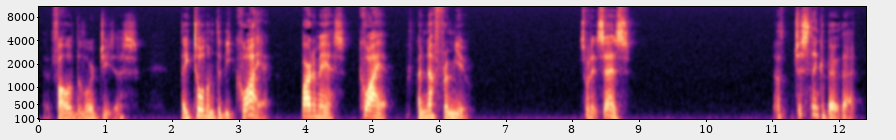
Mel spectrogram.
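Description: A man preaching a sermon, swinging from hushed, slow lines to loud, rousing ones and asking the listeners rhetorical questions. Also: medium pitch, vocal fry, husky.

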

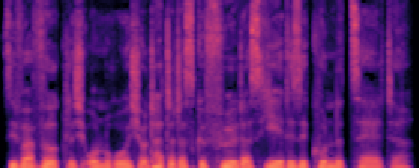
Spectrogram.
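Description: A woman narrates a story in a measured, even voice. Her tone is low and mellow, and the sound is close and dry. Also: dry recording. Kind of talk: audiobook narration.

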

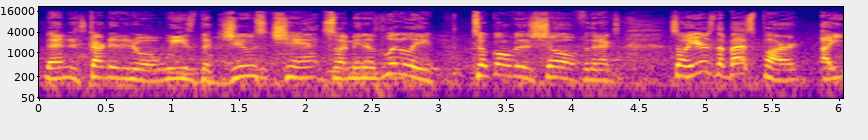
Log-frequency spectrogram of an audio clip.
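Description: A man's voice: sits high, quick pace, a crowd in the background. A man hosting a casual podcast chat, telling rambling jokey stories. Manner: joking, rambling storyteller. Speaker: podcast host. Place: busy convention floor. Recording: noisy convention background.

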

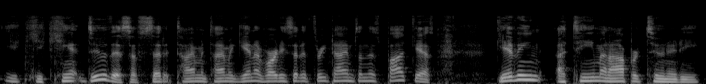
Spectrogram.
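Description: A man hosting a podcast, giving a casual sports recap in a halting, conversational way. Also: medium pitch, a little mellow, dry recording. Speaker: podcast host.

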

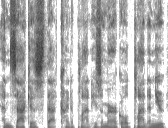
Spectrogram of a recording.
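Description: A man with a fairly low voice hosts a podcast interview. He asks long, careful questions and explains things to his listeners in a measured, patient way. The recording is dry and close. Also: level tone, no echo. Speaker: podcast host. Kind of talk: interview hosting.

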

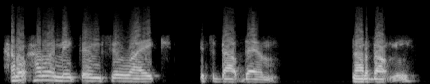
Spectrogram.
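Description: Animated storyteller with a bright voice. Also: male voice, fairly high pitch, normal speed, creaky, dry recording, poor audio. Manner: animated storytelling with frequent repeated words. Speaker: interview guest, speaker. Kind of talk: casual podcast interview.

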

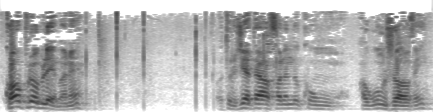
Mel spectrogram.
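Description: A rabbi teaching a Torah lesson with stories, lively, swinging between loud emphasis and soft asides, and acting out the dialogue. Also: male voice, medium pitch, moderate pace. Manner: acts out dialogue in his stories.

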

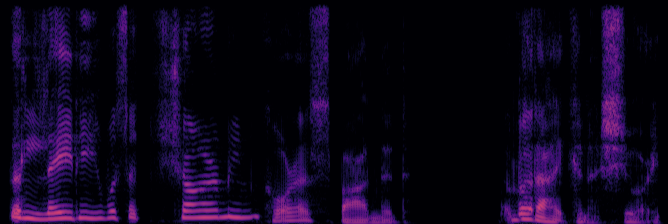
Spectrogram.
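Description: A man reads an audiobook character: a smug, middle-aged blackmailer who purrs threats with mock sympathy, oily and unctuous. His fully acted voice sits noticeably higher, gliding unhurriedly through big rises and falls, with a gravelly edge beneath the charm. The recording is close and dry, with no echo.

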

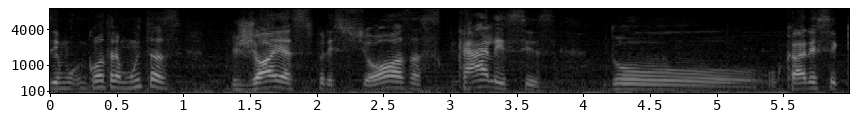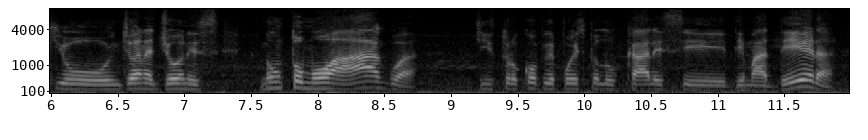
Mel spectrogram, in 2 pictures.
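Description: A man's voice: a little high, animated, measured pace, pushed and bright. Joking Brazilian man spinning theories. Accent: Brazilian Portuguese. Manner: jokey, rambling speculation with laughs. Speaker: podcast co-host. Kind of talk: casual comedic podcast banter.

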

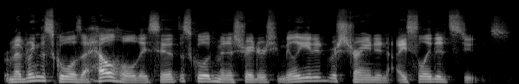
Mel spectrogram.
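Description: Bright-voiced joking Irish man. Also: medium pitch, lively intonation, fast talker. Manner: joking, swears casually, says "dude" a lot. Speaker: podcast co-host. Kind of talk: casual chat, reading an article aloud.

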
